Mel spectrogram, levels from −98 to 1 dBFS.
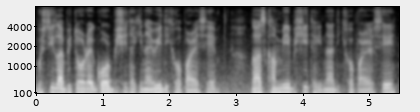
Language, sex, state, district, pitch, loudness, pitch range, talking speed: Nagamese, male, Nagaland, Kohima, 110 Hz, -19 LUFS, 105-120 Hz, 250 wpm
